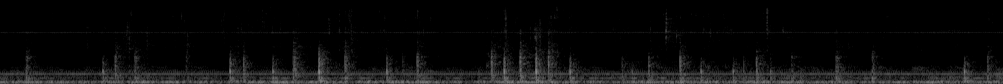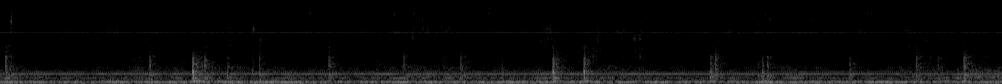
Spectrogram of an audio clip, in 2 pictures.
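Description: Hands rubbing a wet herb-and-spice chermoula marinade into a whole raw white fish on a plate: soft squishing with many small scattered clicks of fingers on flesh and plate, over a steady low hum.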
